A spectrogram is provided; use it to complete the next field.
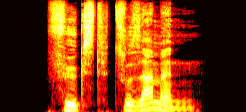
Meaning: second-person singular present of zusammenfügen
- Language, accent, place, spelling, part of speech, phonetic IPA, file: German, Germany, Berlin, fügst zusammen, verb, [ˌfyːkst t͡suˈzamən], De-fügst zusammen.ogg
